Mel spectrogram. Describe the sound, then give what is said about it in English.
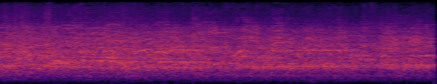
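A large convention crowd shouts and calls out together in a loud, steady roar of many voices, urging speaker Ted Cruz to endorse Trump, without pause for several seconds. “crowd urging Cruz to endorse Trump, which he hasn't done yet.”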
